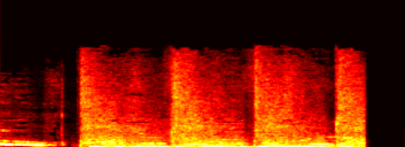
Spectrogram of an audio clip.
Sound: metal bangs in sync with music

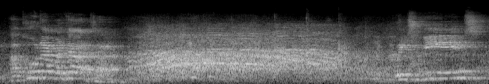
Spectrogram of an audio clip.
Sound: laughing

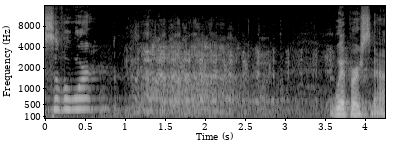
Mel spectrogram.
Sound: laughing

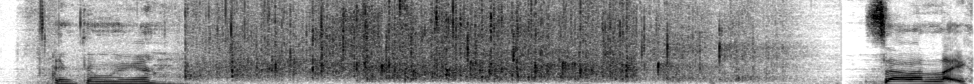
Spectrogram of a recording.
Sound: clapping hands

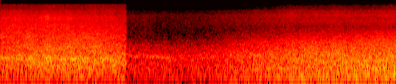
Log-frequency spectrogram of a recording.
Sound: rushing winds

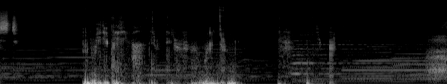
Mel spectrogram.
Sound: even more whispering

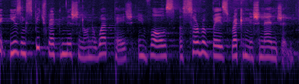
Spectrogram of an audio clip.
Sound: none

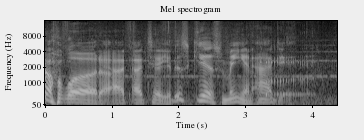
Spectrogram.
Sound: Bully Frog burping

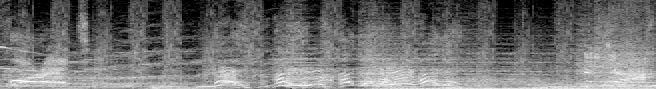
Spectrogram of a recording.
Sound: grunting

